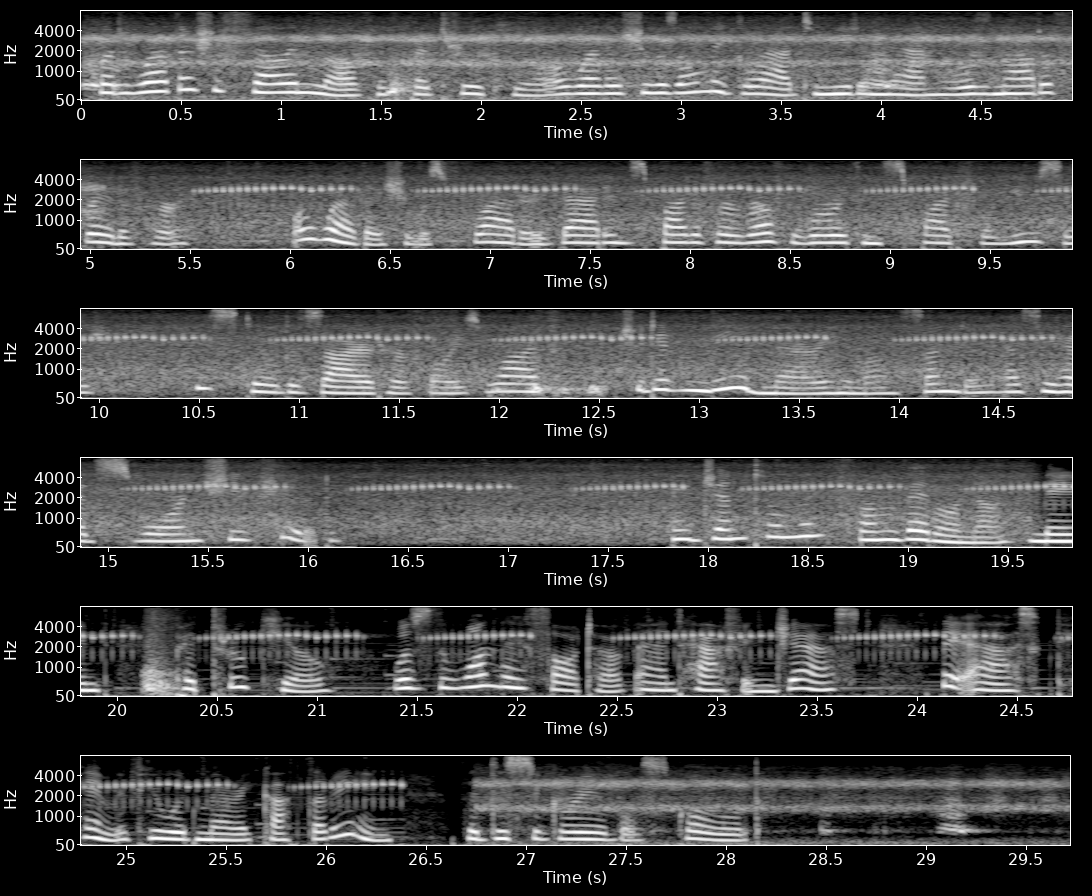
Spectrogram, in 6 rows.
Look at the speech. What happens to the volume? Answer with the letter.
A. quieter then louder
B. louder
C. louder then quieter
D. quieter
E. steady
E.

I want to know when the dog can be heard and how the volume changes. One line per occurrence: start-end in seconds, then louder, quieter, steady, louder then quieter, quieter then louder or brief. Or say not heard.
not heard.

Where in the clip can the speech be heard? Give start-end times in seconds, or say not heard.
0.1-16.2, 17.8-28.3.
